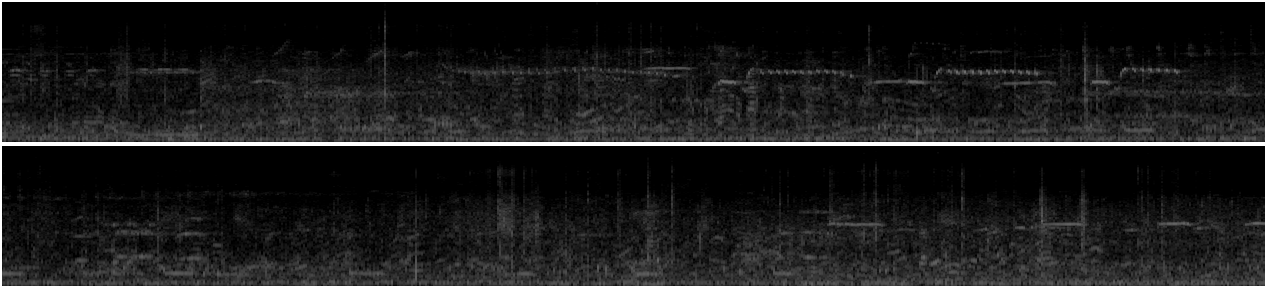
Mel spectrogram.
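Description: Pigeons coo repeatedly, with other birds chirping, at the busy Kroya pigeon market in Cilacap, Central Java. The calls are steady and fairly close over a constant crowd murmur, and people talk throughout.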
